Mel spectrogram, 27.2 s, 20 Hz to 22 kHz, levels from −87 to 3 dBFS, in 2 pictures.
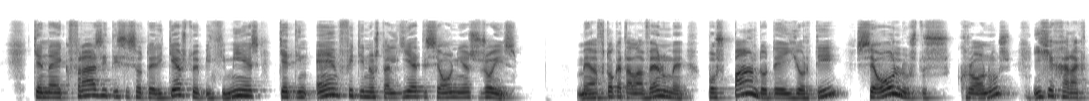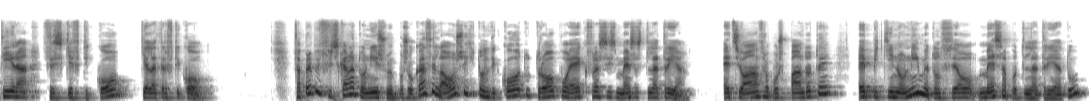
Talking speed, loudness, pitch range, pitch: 135 wpm, -18 LUFS, 130-175 Hz, 145 Hz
